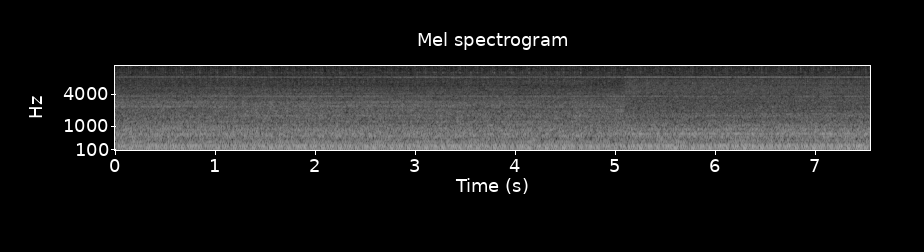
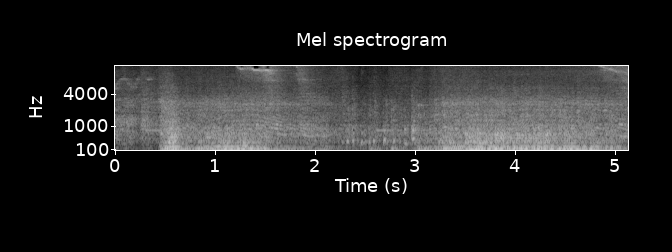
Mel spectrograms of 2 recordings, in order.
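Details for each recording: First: 2020 Dodge Charger Pursuit AWD with Hellcat-supercharged 5.7L V8 swap, running untuned before going to tuner: deep, steady loping V8 idle, no knocks or misses; runs fairly good though data shows it's not happy. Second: 2020 Dodge Charger Pursuit AWD 5.7L V8 with a Hellcat supercharger swap, first start attempts: long crank, brief catch and surge, then stumbles and won't idle; flooding suspected, throttle position and barometric pressure codes stored.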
